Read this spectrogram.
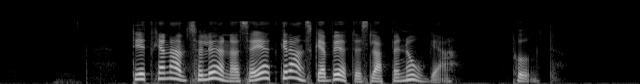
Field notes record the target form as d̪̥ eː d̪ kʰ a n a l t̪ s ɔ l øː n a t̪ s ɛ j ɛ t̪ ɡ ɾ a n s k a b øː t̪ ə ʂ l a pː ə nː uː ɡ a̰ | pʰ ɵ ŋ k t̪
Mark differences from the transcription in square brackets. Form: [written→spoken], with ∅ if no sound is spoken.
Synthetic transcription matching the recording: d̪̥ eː [d̪→t̪] kʰ a n a l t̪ s ɔ l øː n a [t̪→∅] s ɛ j [ɛ→a] t̪ ɡ ɾ a n s k a b øː t̪ ə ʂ l a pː ə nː uː ɡ a̰ | pʰ ɵ ŋ k t̪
